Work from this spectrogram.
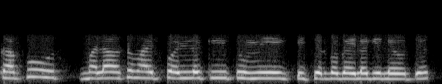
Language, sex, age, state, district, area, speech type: Marathi, female, 18-30, Maharashtra, Wardha, rural, conversation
